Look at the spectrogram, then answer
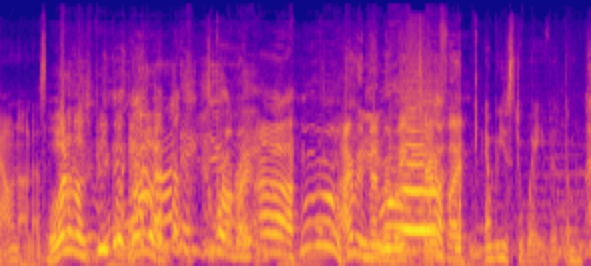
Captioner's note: laughter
